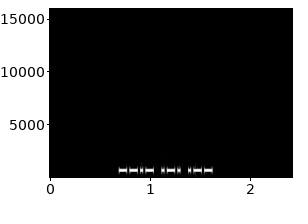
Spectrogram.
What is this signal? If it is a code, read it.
Morse code, heard as a keyed tone, about 64 wpm, spaced as for 54 wpm, 700 Hz. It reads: QRW
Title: Speed-Racing Q-Codes - 45wpm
